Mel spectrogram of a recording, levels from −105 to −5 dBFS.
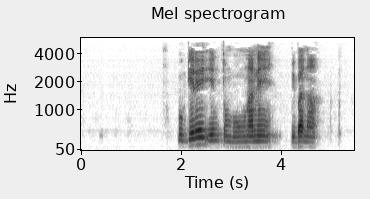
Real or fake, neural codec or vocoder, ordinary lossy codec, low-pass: fake; codec, 16 kHz, 16 kbps, FreqCodec, smaller model; MP3, 32 kbps; 5.4 kHz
